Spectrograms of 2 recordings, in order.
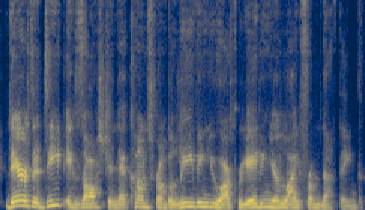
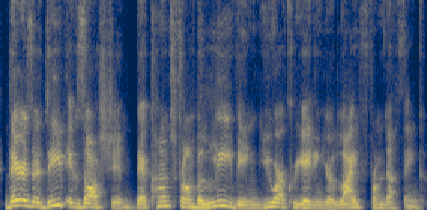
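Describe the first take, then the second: First: It is read at a normal pace. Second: It is read more slowly.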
